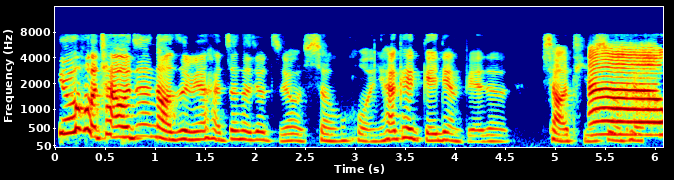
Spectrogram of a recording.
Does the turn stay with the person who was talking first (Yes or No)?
No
